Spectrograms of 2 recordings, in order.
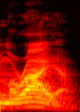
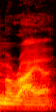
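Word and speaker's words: Marah: journey and encamped in Mariah I'm saying Mariah it's spelled m a r ah and Yahweh gave to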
